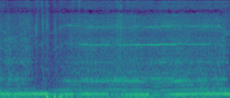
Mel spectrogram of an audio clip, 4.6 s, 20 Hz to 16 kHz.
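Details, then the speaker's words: 2001 Audi A4 B5 turbo, warmed up, after boost-leak fix holding boost: thin high dentist-Dremel whistle above the engine drone under boost, steady with revs; owner believes the turbo is dying. "It's got the old dentist Dremel noise. If you know anything about turbo cars or turbos, that is the sign of a dead turbo."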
